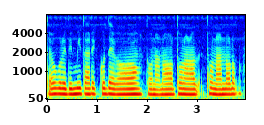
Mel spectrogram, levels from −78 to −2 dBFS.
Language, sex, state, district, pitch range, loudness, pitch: Chakma, female, Tripura, Unakoti, 185-195 Hz, -12 LUFS, 190 Hz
